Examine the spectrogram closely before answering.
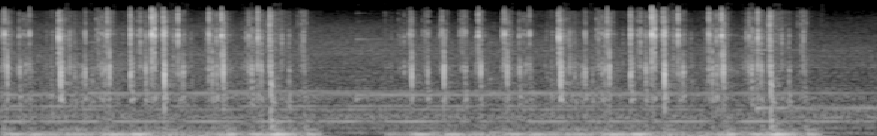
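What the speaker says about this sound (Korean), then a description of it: "키보드를 만지지 않았는데 화면에 글자가 타이핑되기 시작했다." Computer keyboard typing in quick, uneven bursts of clicking keys, close and moderately quiet, with a short pause midway and no voices.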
